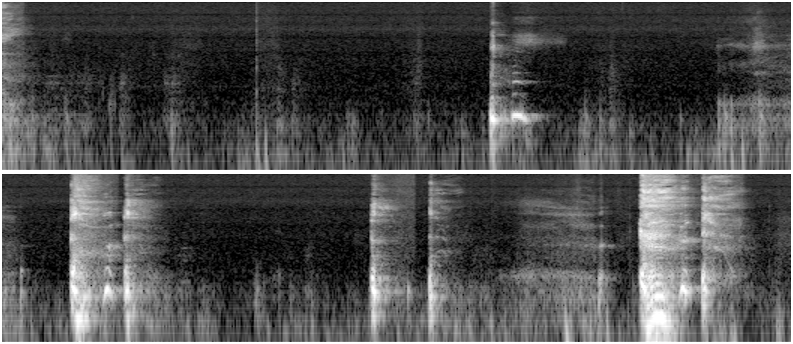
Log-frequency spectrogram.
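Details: Repeated single and double coughs, about six in fifteen seconds, with quiet breathing between; throat and chest hurt.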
